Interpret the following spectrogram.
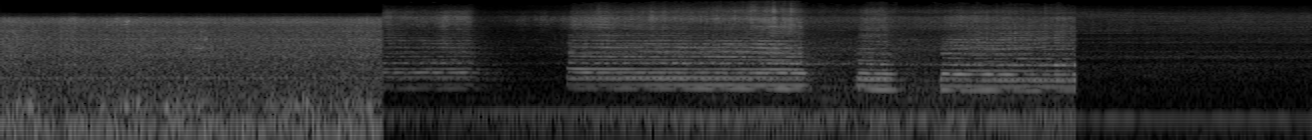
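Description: Freight train passing with a steady rumble of cars on the rails. About four seconds in, a diesel locomotive's multi-note air horn sounds four blasts in the grade-crossing pattern (long, long, short, long), which cut off abruptly near the end.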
